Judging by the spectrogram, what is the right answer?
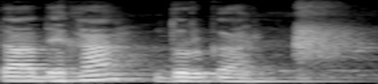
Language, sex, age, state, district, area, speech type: Bengali, male, 18-30, West Bengal, Uttar Dinajpur, urban, spontaneous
